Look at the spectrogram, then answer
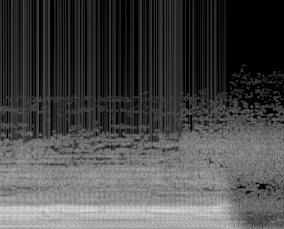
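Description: A water buffalo calf gives a long, steady, nasal bawl that drops and cuts off abruptly.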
